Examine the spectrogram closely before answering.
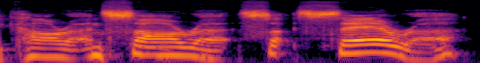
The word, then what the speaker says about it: Sara: Yeah, it's pronounced the same way whether it has an H on the end.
